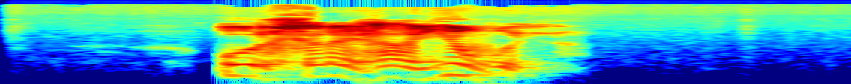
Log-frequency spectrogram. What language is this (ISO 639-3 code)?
kab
